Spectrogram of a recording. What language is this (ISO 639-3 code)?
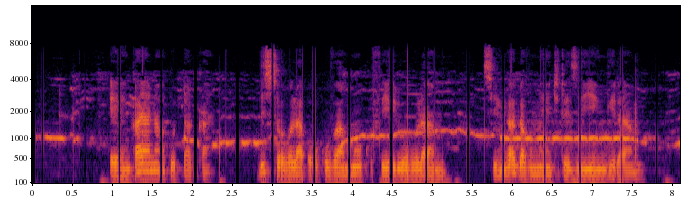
lug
